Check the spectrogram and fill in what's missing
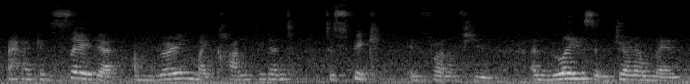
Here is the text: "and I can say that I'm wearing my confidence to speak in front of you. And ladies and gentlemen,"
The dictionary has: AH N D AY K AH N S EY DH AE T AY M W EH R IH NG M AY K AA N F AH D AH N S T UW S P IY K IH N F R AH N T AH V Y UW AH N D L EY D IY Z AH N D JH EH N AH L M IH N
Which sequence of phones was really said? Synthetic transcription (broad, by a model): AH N AY K AH N S EY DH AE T AY M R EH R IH NG M AY K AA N F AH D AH N T UW S P IY K IH N F R AH N T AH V Y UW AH N L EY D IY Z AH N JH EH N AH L M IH N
